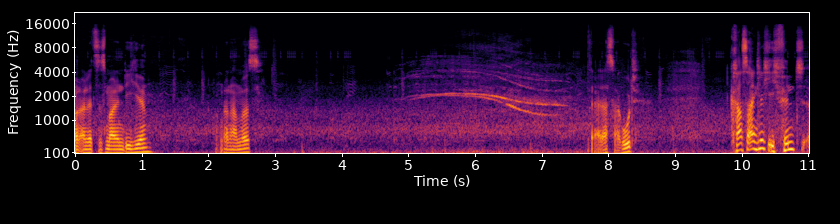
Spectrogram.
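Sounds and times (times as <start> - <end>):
steady low rumble: 0.0 - 11.0
drone motor and propeller whine: 4.7 - 7.8.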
